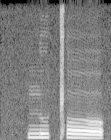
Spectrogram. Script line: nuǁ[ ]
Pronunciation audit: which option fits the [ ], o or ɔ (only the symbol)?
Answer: ɔ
